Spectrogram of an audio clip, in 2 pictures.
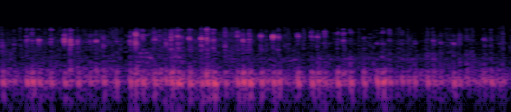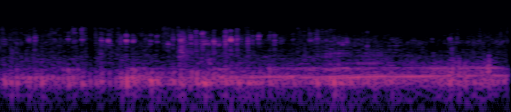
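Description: A motorcycle engine idling steadily, its note settling and becoming more even in the second half.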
